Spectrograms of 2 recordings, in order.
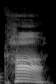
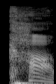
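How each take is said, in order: First: The k is said with no puff of air. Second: The k is said with a strong puff of air. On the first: The speaker calls it right. "Imagine a K, but minus the air" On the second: The speaker calls it wrong. "K is ka with lots of air"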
